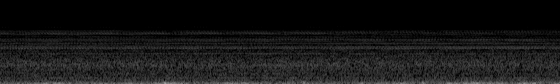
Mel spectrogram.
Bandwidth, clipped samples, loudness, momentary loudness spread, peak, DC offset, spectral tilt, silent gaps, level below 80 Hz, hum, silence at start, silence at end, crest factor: 14 kHz; under 0.1%; -46 LUFS; 2 LU; -24 dBFS; under 0.1%; -4.5 dB/octave; none; -46 dBFS; none; 0 s; 0 s; 18 dB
